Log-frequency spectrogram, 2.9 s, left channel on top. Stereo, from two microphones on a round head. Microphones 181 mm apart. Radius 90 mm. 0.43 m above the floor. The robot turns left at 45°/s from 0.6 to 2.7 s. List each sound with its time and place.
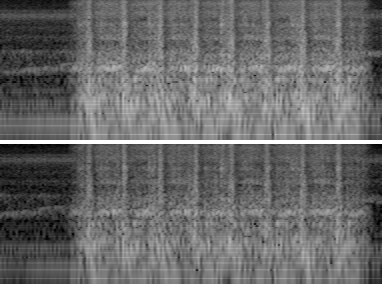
Only background noise.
